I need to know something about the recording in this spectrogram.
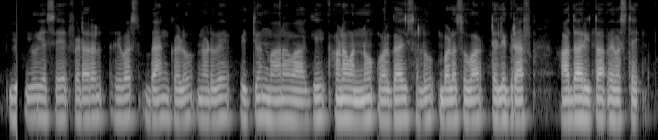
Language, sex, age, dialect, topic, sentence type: Kannada, male, 18-24, Mysore Kannada, banking, statement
